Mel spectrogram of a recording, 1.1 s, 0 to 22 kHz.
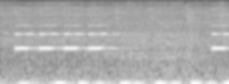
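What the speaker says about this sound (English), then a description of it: "That's my 30-minute timer." A 30-minute timer goes off with a steady, moderately quiet electronic beeping tone that pauses briefly and resumes, over a low rhythmic thumping hum.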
